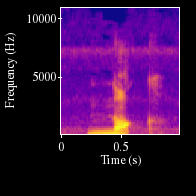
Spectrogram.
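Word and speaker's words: knock: Okay, अब आता है के वर्ड साइलेंट, ये तो बहुत ही इजी है। नी यानी कि घुटने, नॉट मतलब मतलब कि गांठ, नाइफ मतलब चाकू, नाव मतलब नो मतलब जानना, नॉक मतलब दस्तक देना।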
